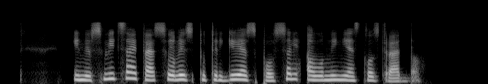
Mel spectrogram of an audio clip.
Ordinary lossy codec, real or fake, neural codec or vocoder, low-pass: none; fake; codec, 16 kHz, 0.5 kbps, FreqCodec, larger model; 7.2 kHz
